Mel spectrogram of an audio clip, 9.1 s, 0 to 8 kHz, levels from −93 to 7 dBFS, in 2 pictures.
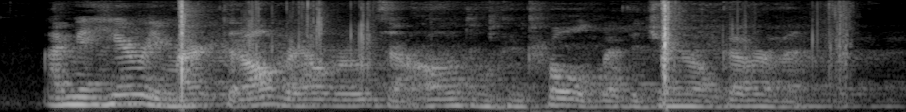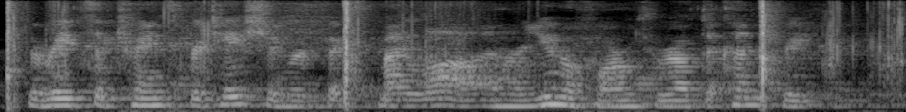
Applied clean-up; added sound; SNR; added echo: none; Splash, splatter; 1 dB; reverberation time 2.2 s.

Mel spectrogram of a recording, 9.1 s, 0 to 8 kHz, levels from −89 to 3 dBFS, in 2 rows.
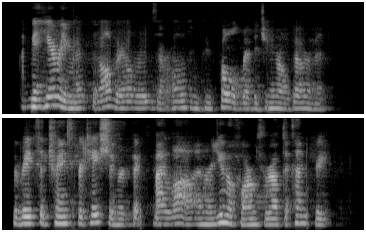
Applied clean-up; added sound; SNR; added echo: neural mask model DeepFilterNet 3.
